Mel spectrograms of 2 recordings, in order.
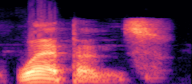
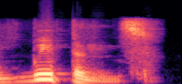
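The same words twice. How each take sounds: First: It is said in a hard-hitting Australian accent. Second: It is said in a softer, New Zealand-like accent. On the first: It is how the locals really say it. The speaker calls it right. "whereas Australians say weapons" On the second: It is an outsider's imitation of the accent. The speaker calls it wrong. "They say weapons"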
